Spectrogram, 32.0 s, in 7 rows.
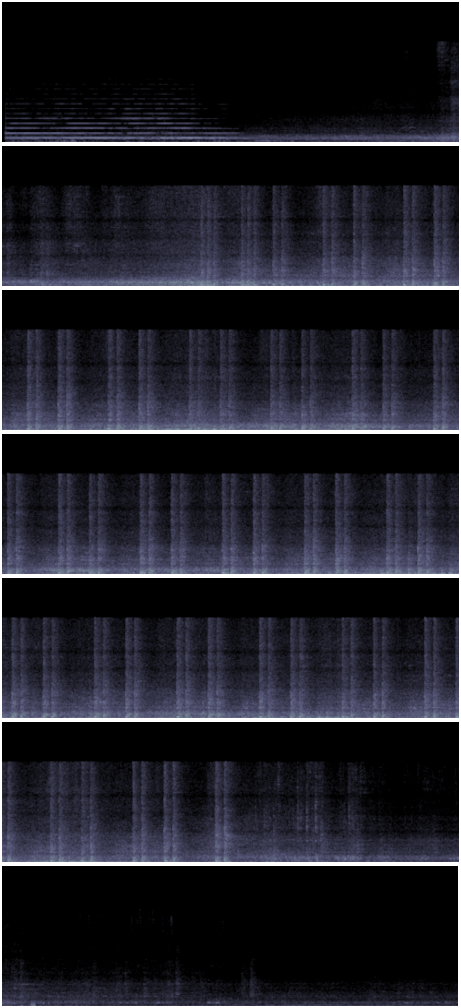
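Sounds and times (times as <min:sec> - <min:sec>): train horn long note: 0:00.0 - 0:02.9.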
